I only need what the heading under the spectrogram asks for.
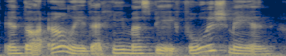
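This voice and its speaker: A woman reading a children's fairy tale aloud in an expressive storytelling style. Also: lowish voice, moderate pace, gravelly, husky. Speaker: storybook reader.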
